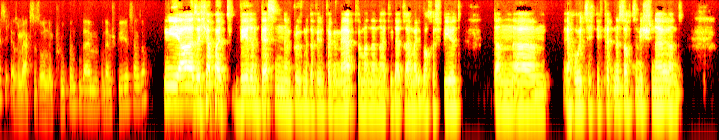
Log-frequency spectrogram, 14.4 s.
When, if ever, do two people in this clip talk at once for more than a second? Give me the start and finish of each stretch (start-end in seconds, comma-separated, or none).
none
